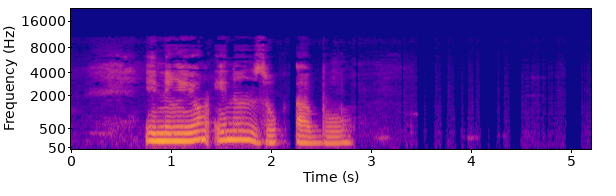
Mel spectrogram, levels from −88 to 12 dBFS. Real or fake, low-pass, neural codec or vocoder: fake; 10.8 kHz; vocoder, 48 kHz, 128 mel bands, Vocos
